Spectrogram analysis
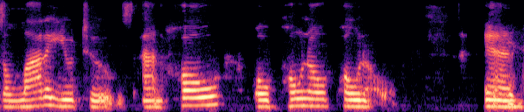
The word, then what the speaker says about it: Ho'oponopono: There's a lot of YouTubes on Ho'oponopono. Can you spell that, please? Yeah, H-O, and then an apostrophe, O-P, P-O-N-O-P-O-N-O, Ho'oponopono. Kind of just like it sounds.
